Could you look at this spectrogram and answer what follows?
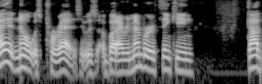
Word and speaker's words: Perez: I'll just be the devil's advocate side of like the guy that I'm a huge George Perez fan, like Perez fan, because there's a accent on the E.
